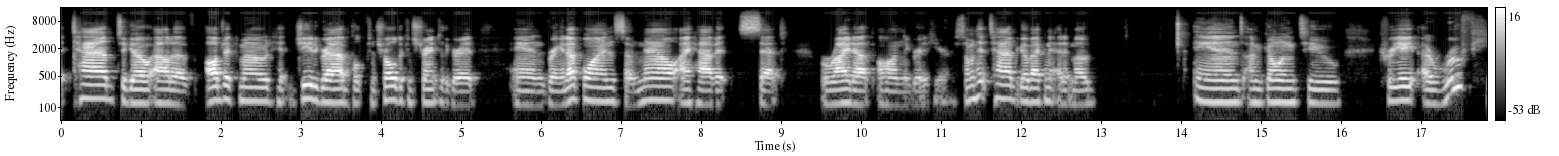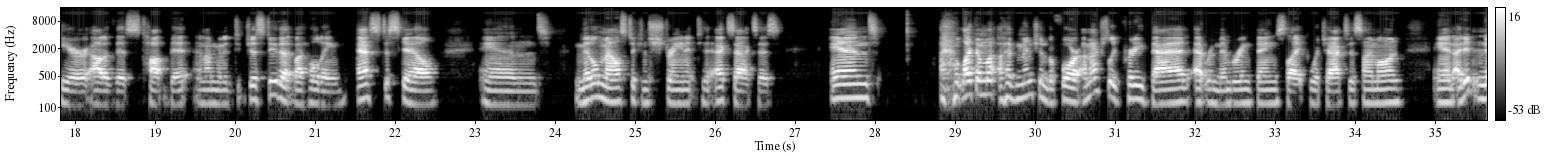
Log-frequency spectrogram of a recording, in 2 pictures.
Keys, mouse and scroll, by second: 0.2 Tab, 3.0 g, 6.7-8.5 middle drag, 8.7-10.4 middle drag, 11.7 Tab, 12.5-15.7 middle drag, 16.6-21.1 middle drag, 21.6 s.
